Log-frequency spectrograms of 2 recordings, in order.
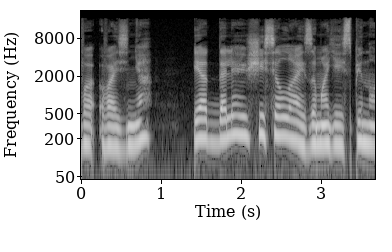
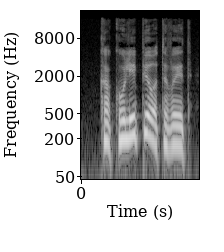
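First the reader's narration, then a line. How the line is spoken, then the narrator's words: Nasal laughing. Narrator (Russian): засмеялся гнусавый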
